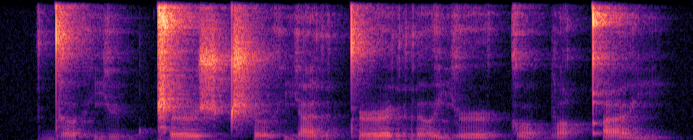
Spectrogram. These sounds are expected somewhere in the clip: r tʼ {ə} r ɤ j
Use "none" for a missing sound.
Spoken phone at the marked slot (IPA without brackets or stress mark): ə˞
